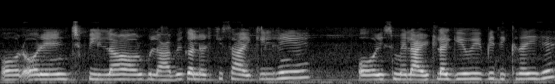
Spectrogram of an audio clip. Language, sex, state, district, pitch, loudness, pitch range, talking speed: Hindi, female, Madhya Pradesh, Dhar, 240 Hz, -18 LUFS, 230-255 Hz, 195 wpm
